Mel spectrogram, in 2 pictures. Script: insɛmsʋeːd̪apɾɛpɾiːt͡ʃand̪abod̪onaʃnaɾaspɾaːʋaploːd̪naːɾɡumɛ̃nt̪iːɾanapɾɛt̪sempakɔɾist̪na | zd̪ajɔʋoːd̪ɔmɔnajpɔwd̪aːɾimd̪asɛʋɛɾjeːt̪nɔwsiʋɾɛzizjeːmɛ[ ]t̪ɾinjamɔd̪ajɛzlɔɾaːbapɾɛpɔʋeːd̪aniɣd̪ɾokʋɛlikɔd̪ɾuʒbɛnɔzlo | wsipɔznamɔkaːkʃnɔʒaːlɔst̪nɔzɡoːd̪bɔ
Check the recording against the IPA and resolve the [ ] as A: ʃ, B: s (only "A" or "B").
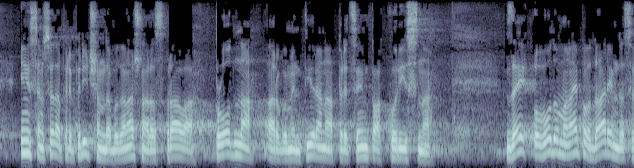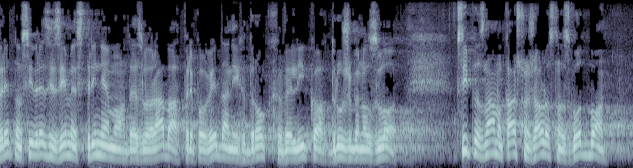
B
